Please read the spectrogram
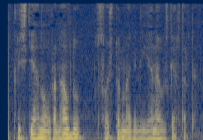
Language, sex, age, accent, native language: Uzbek, male, 25-34, Samarqand, Uzbek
